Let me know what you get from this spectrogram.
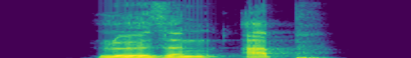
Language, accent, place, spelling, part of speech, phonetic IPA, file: German, Germany, Berlin, lösen ab, verb, [ˌløːzn̩ ˈap], De-lösen ab.ogg
- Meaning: inflection of ablösen: 1. first/third-person plural present 2. first/third-person plural subjunctive I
